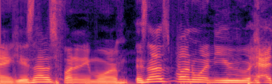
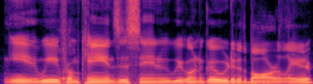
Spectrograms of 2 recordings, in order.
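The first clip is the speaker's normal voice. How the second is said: mock Kansas drawl; 7 semitones lower than usual. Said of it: "take it down to the south".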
